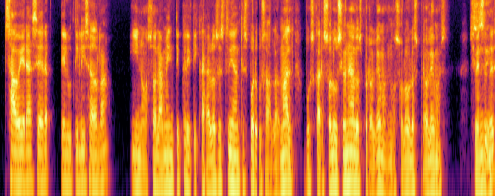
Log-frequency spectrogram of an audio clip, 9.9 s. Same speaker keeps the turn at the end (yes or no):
no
